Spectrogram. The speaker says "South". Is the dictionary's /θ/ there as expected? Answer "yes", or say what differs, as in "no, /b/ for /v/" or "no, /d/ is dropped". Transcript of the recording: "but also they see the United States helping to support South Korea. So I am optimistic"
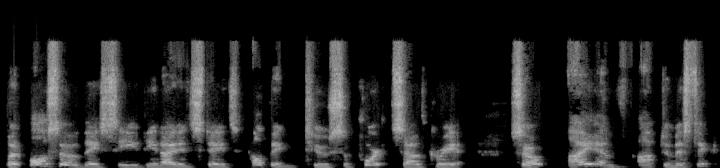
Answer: yes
